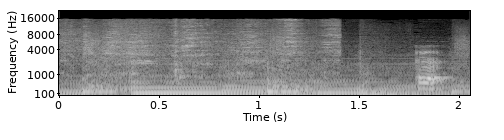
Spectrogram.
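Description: Red wine sizzling and bubbling as it deglazes a hot stainless steel pan, a spatula scraping the browned bits off the pan bottom. The sizzle drops away about one and a half seconds in.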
